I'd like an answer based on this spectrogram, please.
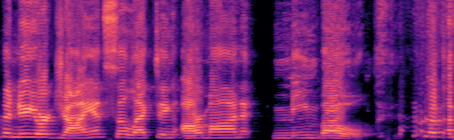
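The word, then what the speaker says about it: Armand Membou: I have the New York Giants selecting Arman Mebo.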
